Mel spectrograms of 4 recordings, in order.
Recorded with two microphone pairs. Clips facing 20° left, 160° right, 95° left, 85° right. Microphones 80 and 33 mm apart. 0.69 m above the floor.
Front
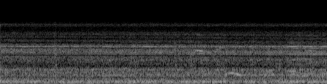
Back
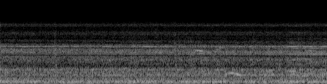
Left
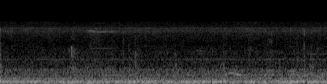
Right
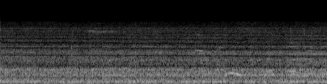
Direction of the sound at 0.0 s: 75° right.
